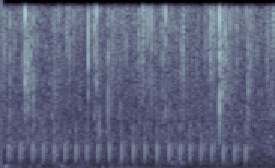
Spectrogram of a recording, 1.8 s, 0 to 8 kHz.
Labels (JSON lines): {"label": "biophony, rattle", "recorder": "SoundTrap 500"}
